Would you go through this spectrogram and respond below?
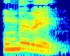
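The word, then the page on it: un bebe: Spanish (Spain)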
